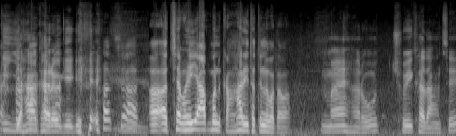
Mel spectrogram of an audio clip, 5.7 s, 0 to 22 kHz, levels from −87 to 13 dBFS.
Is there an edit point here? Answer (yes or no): yes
